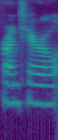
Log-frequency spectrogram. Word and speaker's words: Frontiero: frontero on Instagram um my last name is spelled like the great Frontier with an O on the end I've been saying that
